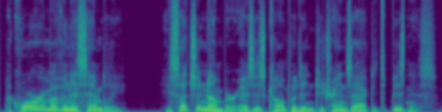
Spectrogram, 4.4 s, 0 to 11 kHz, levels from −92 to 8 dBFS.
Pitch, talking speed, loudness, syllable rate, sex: 140 Hz, 215 wpm, -17 LUFS, 6.3 syllables/s, male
